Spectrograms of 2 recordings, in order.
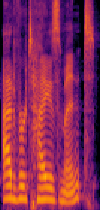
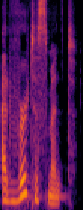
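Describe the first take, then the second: First: It is said with an American pronunciation. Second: It is said with a British pronunciation. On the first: "we say advertisement in the U S" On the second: "in England, you would likely hear advertisement"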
